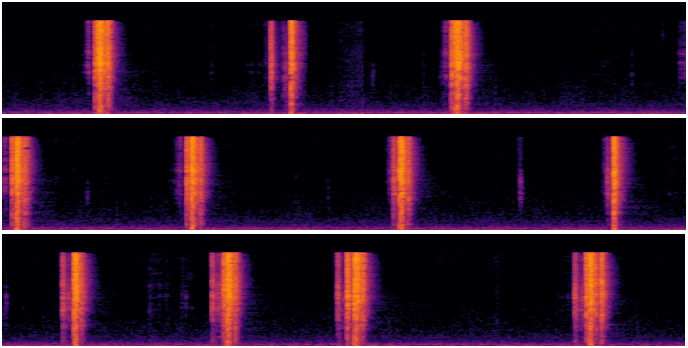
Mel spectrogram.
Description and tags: The sound of a CD case falling and hitting the ground. Could also pass for a disk, cassette, cartridge, or other small plastic object.
case, cassette, cd, disk, falling, ground, hitting, plastic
